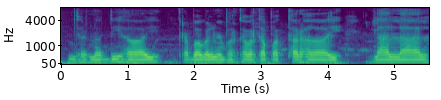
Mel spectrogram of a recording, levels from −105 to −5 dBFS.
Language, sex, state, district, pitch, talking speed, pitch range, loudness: Bajjika, male, Bihar, Vaishali, 130 Hz, 95 wpm, 125-130 Hz, -32 LUFS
